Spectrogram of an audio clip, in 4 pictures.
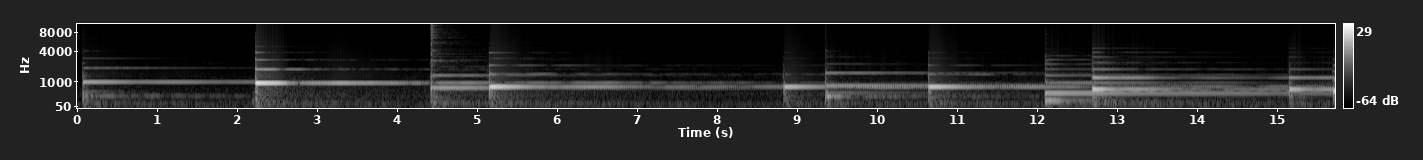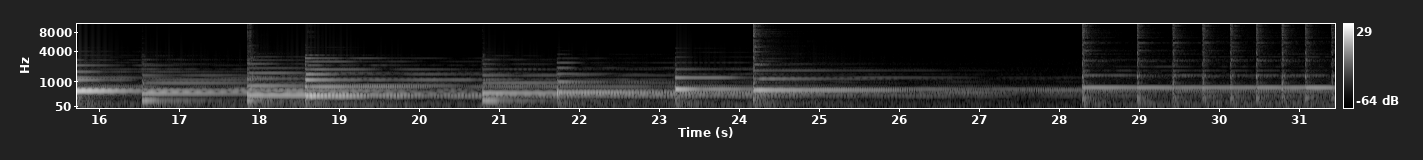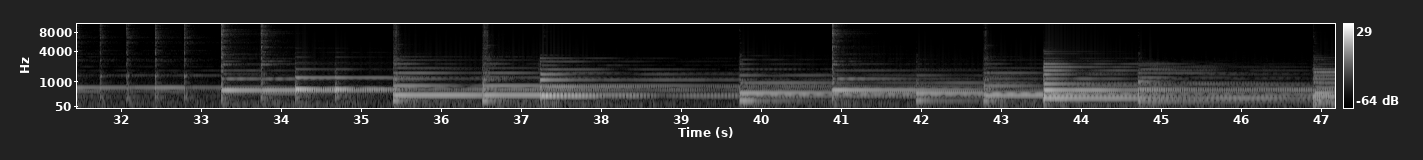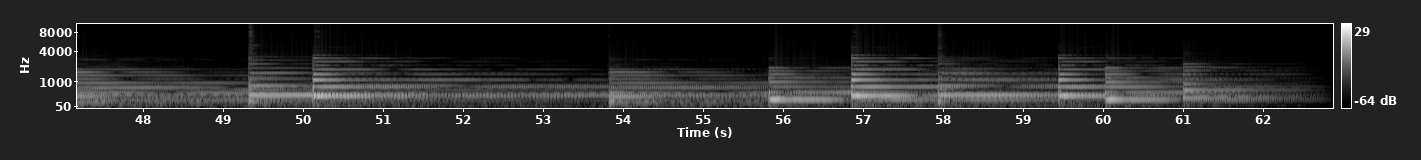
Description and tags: prepared piano impro 1
Excerpt from an improvisation with a prepared piano, recorded with an Audio-Technica AT2020.
prepared, ambiance, improvisation, piano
